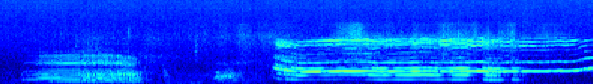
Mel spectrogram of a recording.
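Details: Bactrian camel calling: a low, harmonic moan lasting about one and a half seconds, a brief pause with faint sounds, then a longer, steadier, tonal bellow held for about three seconds.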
